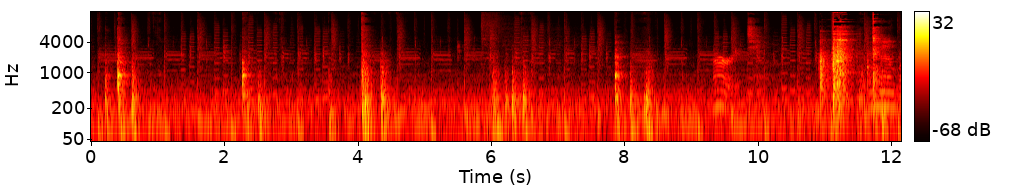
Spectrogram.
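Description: Metal spoon scooping flour from a canister into a measuring cup, knocking and clinking against the cup and canister rim every second or two, loudest near the end. Music plays underneath.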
